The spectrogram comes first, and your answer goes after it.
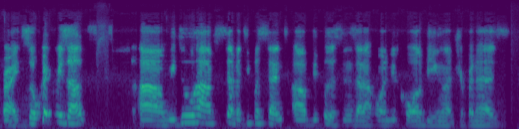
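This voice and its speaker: A man from Trinidad and Tobago with a Trinidadian accent welcomes people to a webinar over a video call. He speaks at a middle pitch in a loose, chatty way, with fillers and "right?" tags. The sound is dull and lo-fi, as from a laptop. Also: normal speed, a bit bright. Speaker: webinar host. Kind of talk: casual webinar introduction. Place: home room, indoors. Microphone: laptop webcam on a video call.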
